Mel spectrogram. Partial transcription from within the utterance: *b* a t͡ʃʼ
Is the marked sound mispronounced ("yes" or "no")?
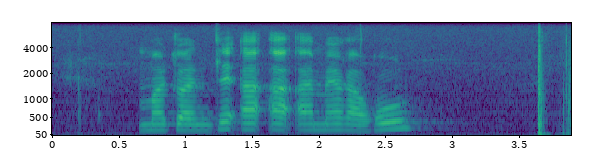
yes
